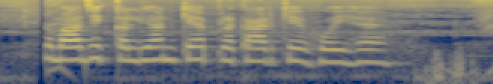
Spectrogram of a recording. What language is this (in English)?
Maithili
